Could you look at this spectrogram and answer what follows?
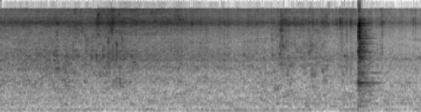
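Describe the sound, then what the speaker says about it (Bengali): Water from a mixer jar poured into cooked, oil-releasing masala for Parse Macher Jhal, a steady close splashing gush with a brief sharp clink near the end, no talking. "এখন মিক্সির জারেতে যে জলটা দিয়েছিলাম সেই জলটাকে দিয়ে দেব।"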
